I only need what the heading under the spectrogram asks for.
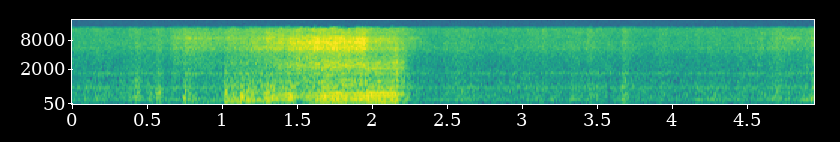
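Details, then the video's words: Domestic cat named Walter in a deep sleep, giving one snore: a throaty buzzing rasp of about a second with stacked tones that climb gently, framed by quiet low background hum. "Walter - The Snoring Cat"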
